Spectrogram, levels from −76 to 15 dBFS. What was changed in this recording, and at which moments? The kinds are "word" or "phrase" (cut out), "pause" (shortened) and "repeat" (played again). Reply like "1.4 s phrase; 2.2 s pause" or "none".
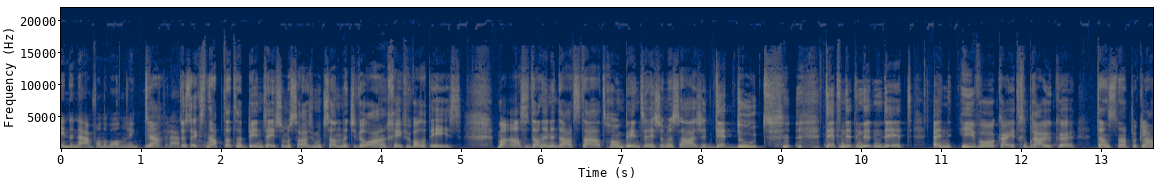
none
